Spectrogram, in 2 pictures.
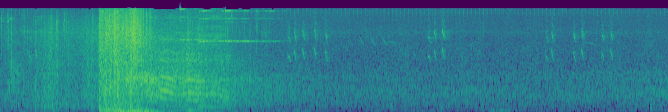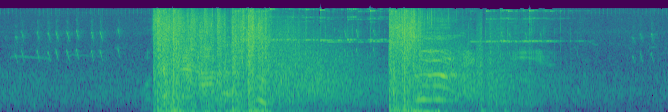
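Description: A rifle shot cracks loudly and echoes away.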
